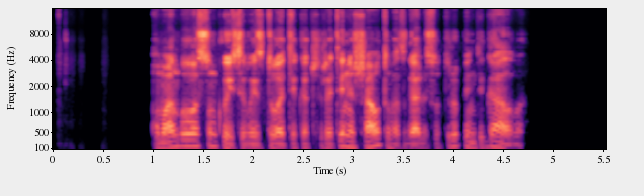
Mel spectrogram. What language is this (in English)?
Lithuanian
